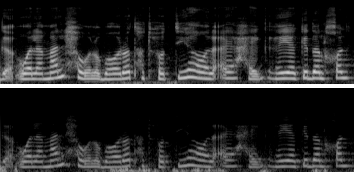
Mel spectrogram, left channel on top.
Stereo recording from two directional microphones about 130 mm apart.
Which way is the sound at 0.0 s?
40° left (ahead or behind).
